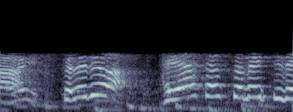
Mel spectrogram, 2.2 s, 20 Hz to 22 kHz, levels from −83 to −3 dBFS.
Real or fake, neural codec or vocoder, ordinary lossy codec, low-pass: real; none; Opus, 24 kbps; 3.6 kHz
